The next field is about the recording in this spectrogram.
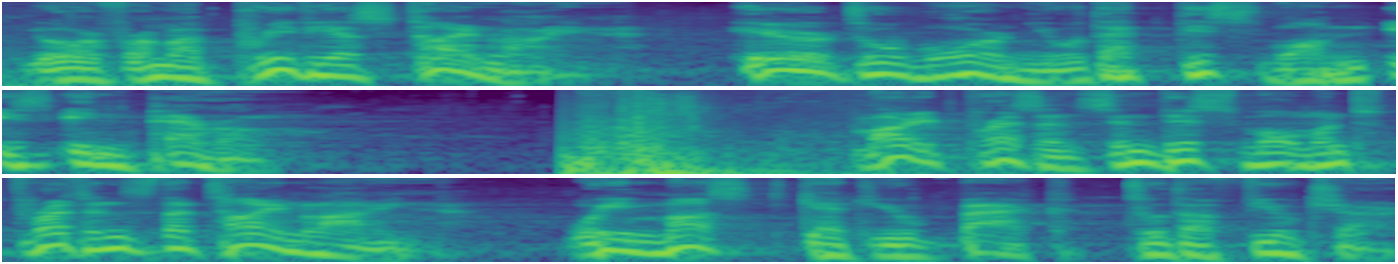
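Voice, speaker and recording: A man's fairly low, put-on character voice at a fairly slow pace. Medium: video game. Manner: stern.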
